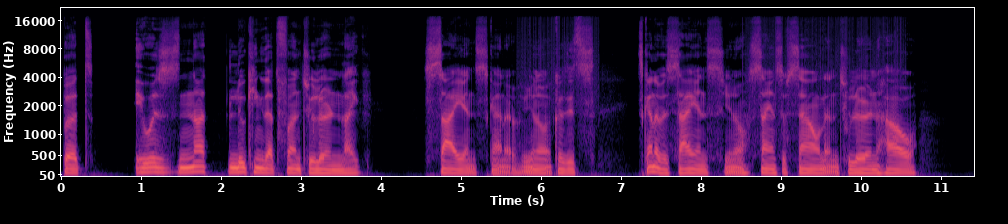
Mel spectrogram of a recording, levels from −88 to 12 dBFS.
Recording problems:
crackling; faint; from 5.5 to 6.5 s and from 8.5 to 11 s; 25 dB below the speech

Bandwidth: 17.5 kHz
